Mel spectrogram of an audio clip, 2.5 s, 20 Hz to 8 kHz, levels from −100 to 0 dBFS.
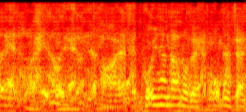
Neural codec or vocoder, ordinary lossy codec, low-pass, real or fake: codec, 16 kHz, 4.8 kbps, FACodec; none; 7.2 kHz; fake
